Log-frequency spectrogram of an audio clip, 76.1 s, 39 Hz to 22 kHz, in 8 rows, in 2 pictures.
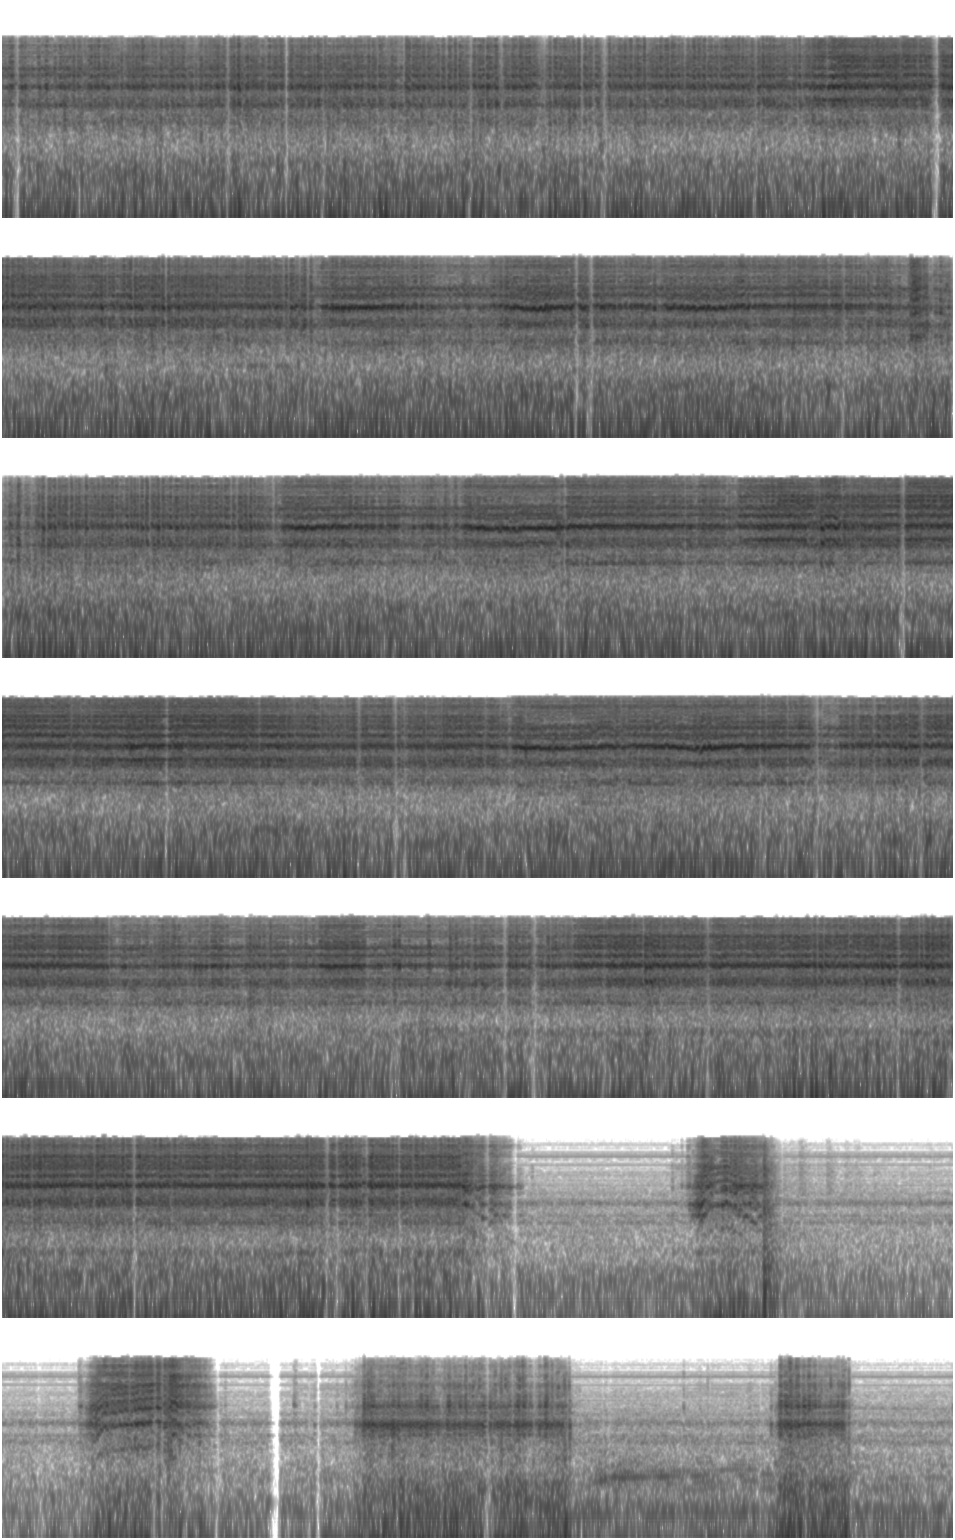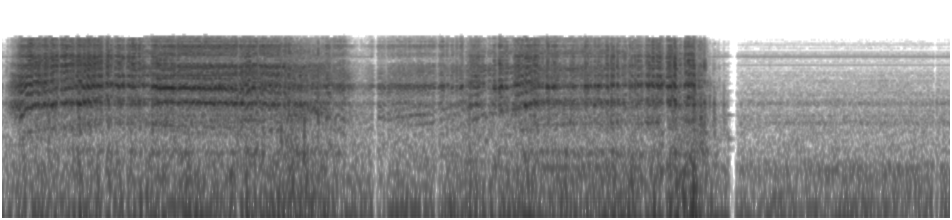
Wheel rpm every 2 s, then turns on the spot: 170, 170, 170, 170, 170, 170, 170, 170, 170, 180, 170, 160, 160, 160, 170, 170, 160, 160, 170, 170, 170, 160, 170, 170, 170, 160, 20, 20, 10, 40, 20, 10, 10, 100, 140, 80, 120, 0.
60-66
